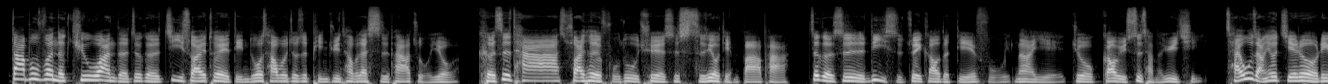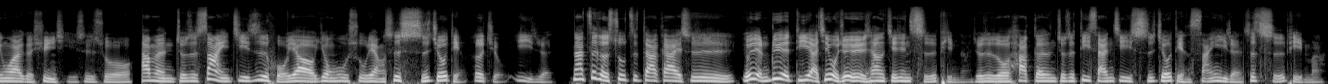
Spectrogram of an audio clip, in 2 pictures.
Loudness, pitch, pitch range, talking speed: -17 LUFS, 145 Hz, 125-165 Hz, 330 characters per minute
